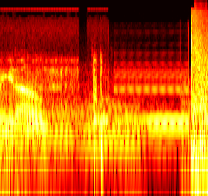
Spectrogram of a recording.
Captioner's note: dial tone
